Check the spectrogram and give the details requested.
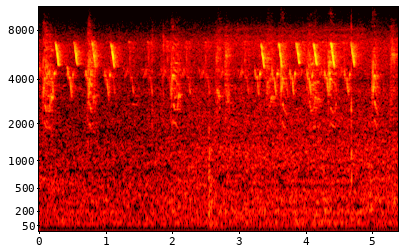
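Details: Weaver bird at work on its nest, giving rapid high chirps in two bursts with a softer, quieter stretch of chatter between them.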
